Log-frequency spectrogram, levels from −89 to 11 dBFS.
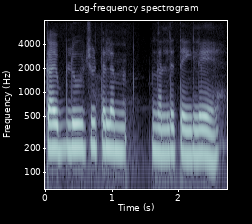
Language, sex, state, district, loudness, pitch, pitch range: Wancho, female, Arunachal Pradesh, Longding, -16 LUFS, 190 Hz, 175-200 Hz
